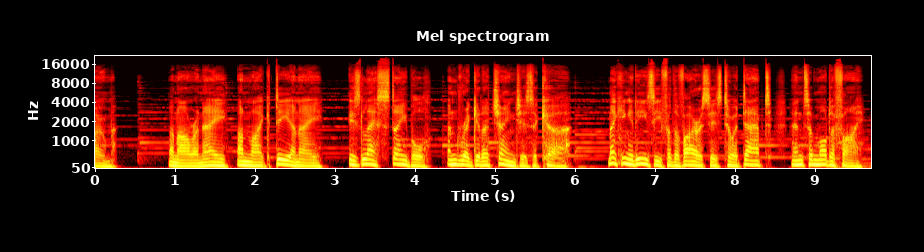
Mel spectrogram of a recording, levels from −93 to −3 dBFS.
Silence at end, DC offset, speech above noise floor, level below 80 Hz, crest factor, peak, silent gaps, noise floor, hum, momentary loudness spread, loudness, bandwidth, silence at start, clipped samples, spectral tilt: 0 s; under 0.1%; 28 dB; -46 dBFS; 16 dB; -6 dBFS; none; -49 dBFS; none; 8 LU; -22 LUFS; 19.5 kHz; 0 s; under 0.1%; -5 dB/octave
